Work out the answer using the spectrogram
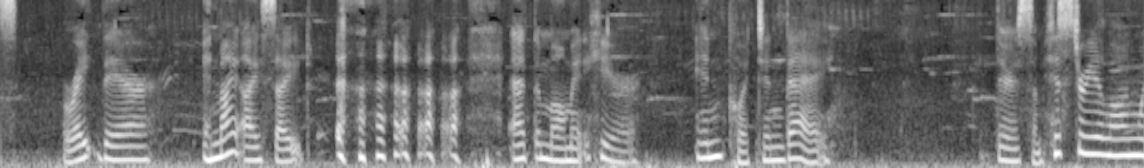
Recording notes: LIVE from Put-In-Bay, Lake Erie, Ohio, USA. On the shores of Put-In-Bay, Lake Erie, Ohio, USA. This is a special on location Walk and Talk of our Mindfulness Summer Tour 2022.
